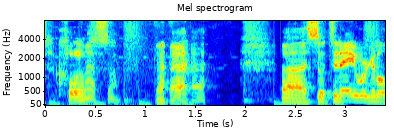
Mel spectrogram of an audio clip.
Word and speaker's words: Masan: that you live in because I can never pronounce it properly. I just say Korea. Yeah, I'm in Masan.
